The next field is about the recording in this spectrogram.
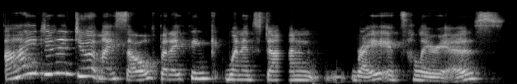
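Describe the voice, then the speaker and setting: A woman's voice: a little high, expressive, measured pace, sharp tone, husky. A young adult woman talking as a guest on a podcast, friendly and chatty. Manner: friendly, chatty, enthusiastic about comedians. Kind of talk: casual chat.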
